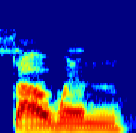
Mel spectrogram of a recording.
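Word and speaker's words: Samhain: Sam hay as a pagan Festival Sam Hayne pronounced as uh saan or saan but Sam H uh was a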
